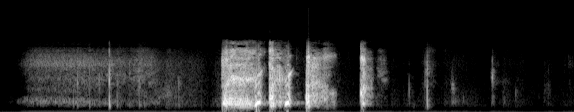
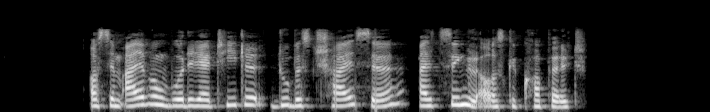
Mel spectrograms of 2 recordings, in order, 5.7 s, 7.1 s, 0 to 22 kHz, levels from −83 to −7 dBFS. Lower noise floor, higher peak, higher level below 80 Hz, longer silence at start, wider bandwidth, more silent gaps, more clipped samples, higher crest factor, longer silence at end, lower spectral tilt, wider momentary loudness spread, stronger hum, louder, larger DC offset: second, -69 dBFS vs under -90 dBFS; about the same, 0 dBFS vs -2 dBFS; about the same, -54 dBFS vs -58 dBFS; first, 2.2 s vs 0.9 s; second, 5 kHz vs 7.8 kHz; second, none vs 4.11-4.18 s; neither; about the same, 20 dB vs 18 dB; first, 2 s vs 1.25 s; first, -8 dB/octave vs -4 dB/octave; first, 25 LU vs 7 LU; neither; first, -14 LUFS vs -18 LUFS; neither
